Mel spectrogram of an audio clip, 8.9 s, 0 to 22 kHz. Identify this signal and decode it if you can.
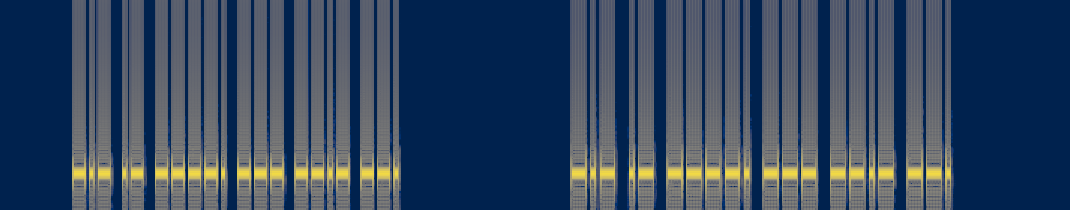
Morse code, heard as a keyed tone, about 36 wpm, 700 Hz. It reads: KA9OQG KA9OQG
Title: Speed Racing - USA 2x3 Call Signs 30wpm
